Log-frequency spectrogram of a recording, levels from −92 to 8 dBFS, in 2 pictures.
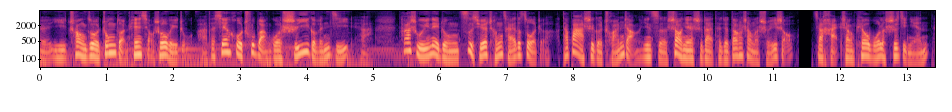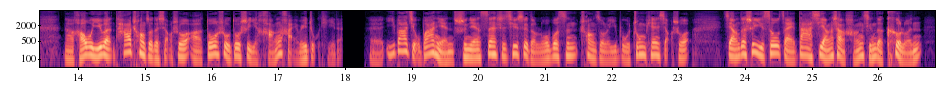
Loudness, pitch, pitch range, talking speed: -16 LUFS, 130 Hz, 110-150 Hz, 285 characters per minute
